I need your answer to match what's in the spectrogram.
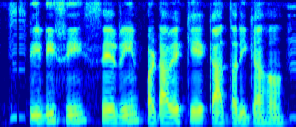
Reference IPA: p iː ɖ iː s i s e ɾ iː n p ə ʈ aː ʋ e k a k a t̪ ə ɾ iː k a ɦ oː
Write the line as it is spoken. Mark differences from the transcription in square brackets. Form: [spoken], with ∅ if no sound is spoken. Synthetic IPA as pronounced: p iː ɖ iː s i s e ɾ iː n p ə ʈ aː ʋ e k [e] k a t̪ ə ɾ iː k a ɦ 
